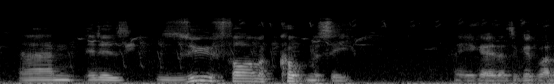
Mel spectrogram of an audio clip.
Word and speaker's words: zoopharmacognosy: And a 6-syllable word at that.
